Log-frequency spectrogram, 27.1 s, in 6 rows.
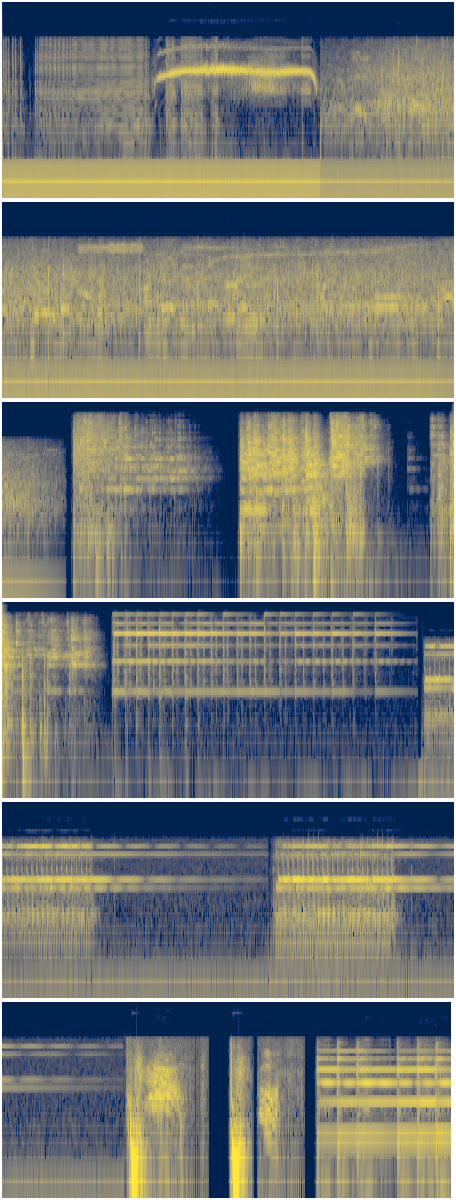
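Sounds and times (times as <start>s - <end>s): bell ringing: 14.7s - 23.8s, 25.8s - 27.0s.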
